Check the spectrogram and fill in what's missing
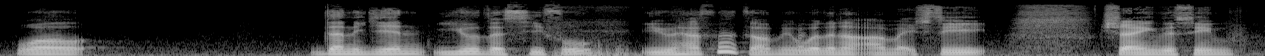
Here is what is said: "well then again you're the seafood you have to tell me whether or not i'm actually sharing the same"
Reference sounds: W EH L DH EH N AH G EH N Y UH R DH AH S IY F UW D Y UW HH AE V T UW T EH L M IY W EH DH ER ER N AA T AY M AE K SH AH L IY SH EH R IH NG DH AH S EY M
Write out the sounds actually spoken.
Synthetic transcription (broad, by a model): W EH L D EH N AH G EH N Y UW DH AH S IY F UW Y UW HH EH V T UW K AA M IY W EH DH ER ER N AA T AY M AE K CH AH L IY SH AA IH NG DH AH S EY M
